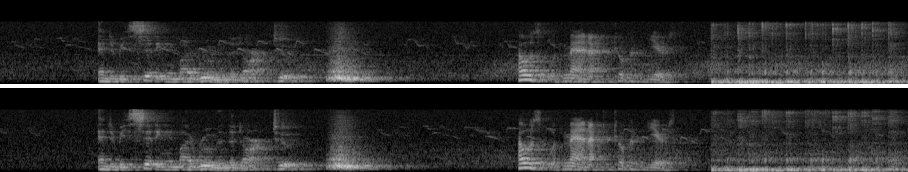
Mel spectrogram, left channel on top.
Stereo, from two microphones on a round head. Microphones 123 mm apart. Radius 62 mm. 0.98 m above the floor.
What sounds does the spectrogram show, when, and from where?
1.0 s a man speaking: 10° right (ahead or behind), 1.2 m; by 3.0 s 60° right (ahead or behind), 3 m
3.3 s a whoosh: 15° left (ahead or behind), 2 m
5.2 s a man speaking: 35° right (ahead or behind), 1.3 m
7.1 s typing on a keyboard: 35° left (ahead or behind), 3 m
